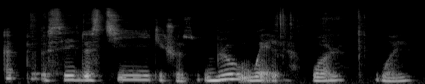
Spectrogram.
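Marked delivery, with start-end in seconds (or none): 2.1-4.1 fumbling English accent on "Blue Well, Wall, Well"; English accent attempt. Real, not acted. Knitter reads English yarn colour name in halting English accent. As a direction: try an English accent reading the yarn label. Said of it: "mon accent anglais".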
